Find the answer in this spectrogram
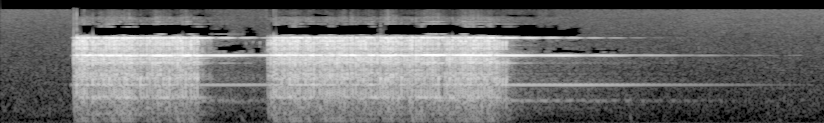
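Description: An electric bell rings twice, a short ring and then a longer one, its tone lingering and fading for about a second after the second ring stops.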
